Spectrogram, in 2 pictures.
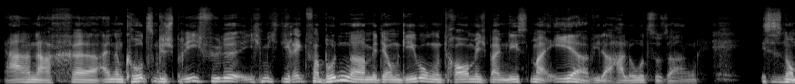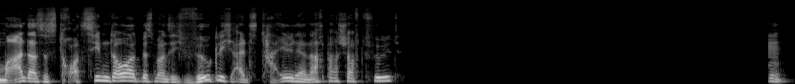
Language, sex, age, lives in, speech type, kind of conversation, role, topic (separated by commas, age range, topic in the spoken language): German, male, 50-54, Germany, read, expert-assistant, asker, Wie kann ich alltägliche Wege nutzen, um mehr über das Leben in meiner Stadt zu erfahren?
